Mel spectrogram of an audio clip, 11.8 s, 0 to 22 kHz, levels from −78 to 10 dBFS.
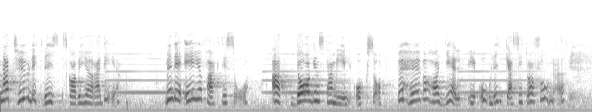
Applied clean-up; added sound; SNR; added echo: none; Wind instrument, woodwind instrument; 18 dB; none.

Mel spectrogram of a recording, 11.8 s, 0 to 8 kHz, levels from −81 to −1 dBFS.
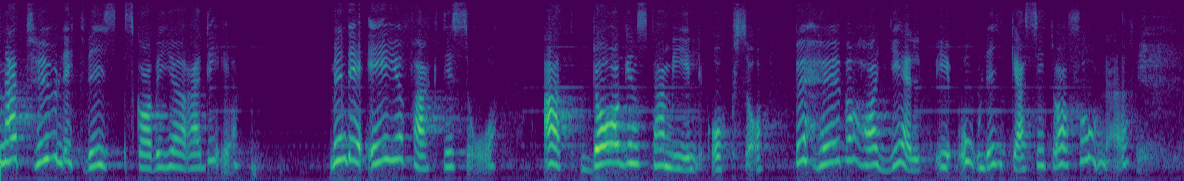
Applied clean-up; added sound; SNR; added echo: neural separator model SepFormer DNS4.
